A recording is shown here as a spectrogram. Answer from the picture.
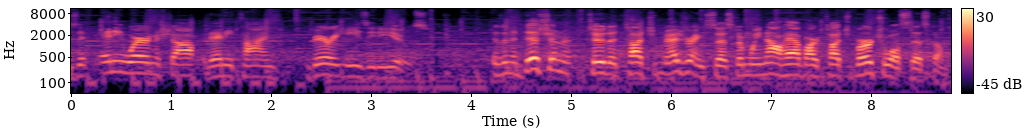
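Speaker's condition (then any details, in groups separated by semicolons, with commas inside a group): No condition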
